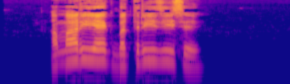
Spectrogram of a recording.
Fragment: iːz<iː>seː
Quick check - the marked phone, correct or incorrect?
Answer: correct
